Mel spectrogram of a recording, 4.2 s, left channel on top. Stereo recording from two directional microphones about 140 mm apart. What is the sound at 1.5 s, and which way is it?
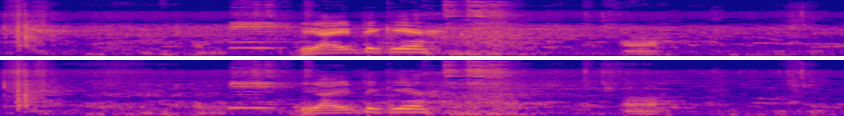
Speech, 15° right (ahead or behind).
